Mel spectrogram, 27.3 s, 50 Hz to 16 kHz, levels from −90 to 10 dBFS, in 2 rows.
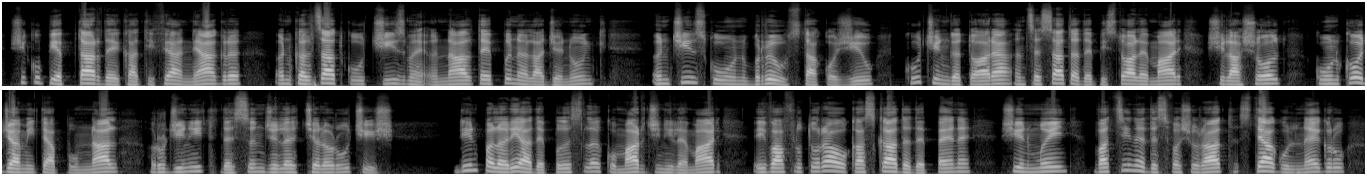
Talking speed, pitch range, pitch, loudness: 130 wpm, 140-175 Hz, 160 Hz, -21 LUFS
